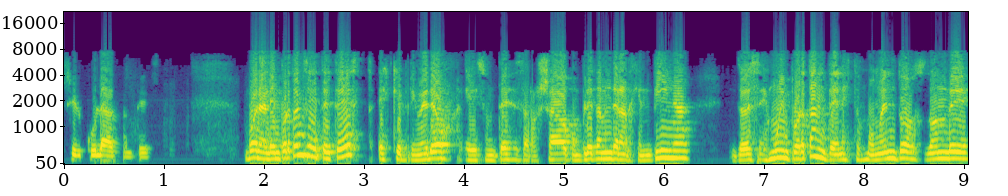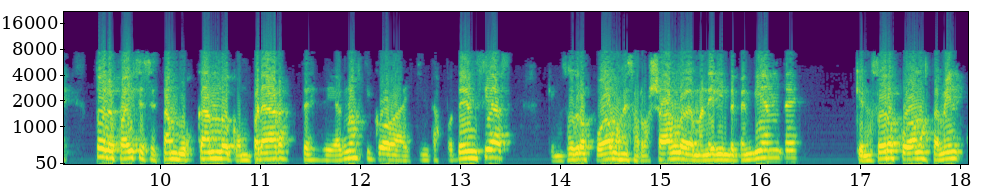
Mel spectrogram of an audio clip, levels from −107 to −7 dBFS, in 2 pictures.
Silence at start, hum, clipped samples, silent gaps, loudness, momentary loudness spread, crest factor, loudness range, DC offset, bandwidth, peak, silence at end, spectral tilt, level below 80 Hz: 0 s; none; 2%; none; -7 LUFS; 9 LU; 8 dB; 2 LU; 2%; 10 kHz; 0 dBFS; 0.05 s; -6 dB/octave; -36 dBFS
